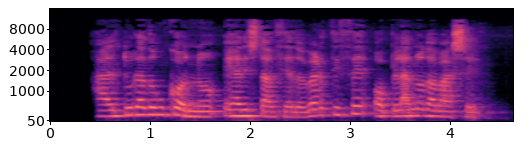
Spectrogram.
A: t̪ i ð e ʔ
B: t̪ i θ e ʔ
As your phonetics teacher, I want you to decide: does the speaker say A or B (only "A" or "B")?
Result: B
